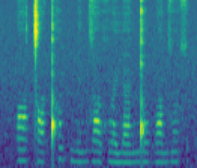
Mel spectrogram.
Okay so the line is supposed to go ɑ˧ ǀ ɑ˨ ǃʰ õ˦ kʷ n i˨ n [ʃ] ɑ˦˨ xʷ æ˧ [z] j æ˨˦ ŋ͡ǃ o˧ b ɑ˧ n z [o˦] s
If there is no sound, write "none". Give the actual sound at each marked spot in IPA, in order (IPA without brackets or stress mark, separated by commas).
z, none, õ˦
